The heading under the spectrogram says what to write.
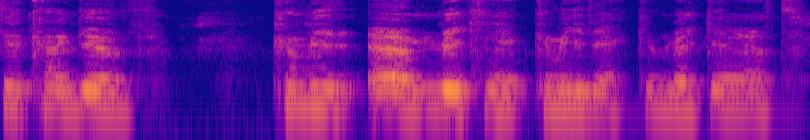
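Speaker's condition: Cerebral palsy

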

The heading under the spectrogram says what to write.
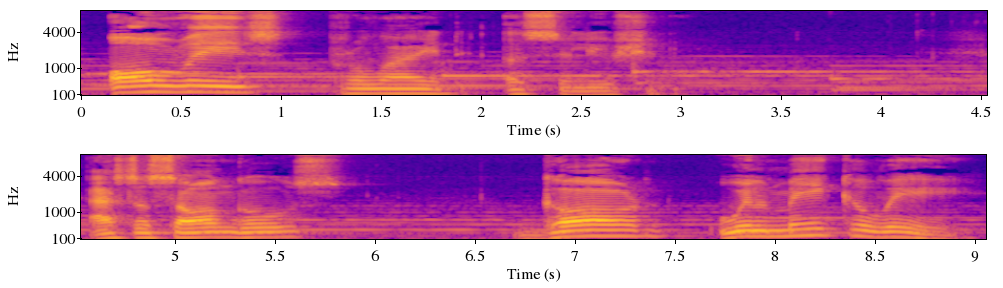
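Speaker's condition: No condition

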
